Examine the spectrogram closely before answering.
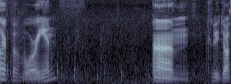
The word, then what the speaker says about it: Faevorion: posted on facebook so we usually call her favorian um because we don't say her name in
